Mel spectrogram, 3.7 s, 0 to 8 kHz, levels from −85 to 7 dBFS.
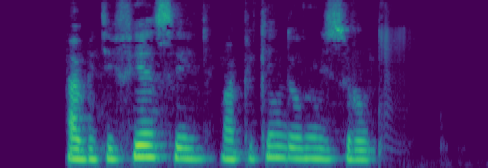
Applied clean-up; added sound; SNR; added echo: neural mask model DeepFilterNet 3.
